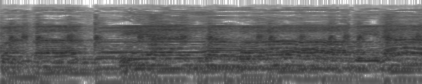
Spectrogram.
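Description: Arabic devotional chant (nasheed): voices singing a wavering melody continuously.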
